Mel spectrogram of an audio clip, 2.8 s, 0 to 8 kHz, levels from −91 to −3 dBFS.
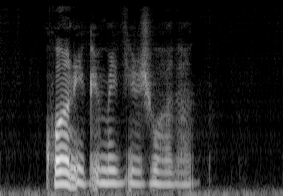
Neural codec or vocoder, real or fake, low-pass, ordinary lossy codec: autoencoder, 22.05 kHz, a latent of 192 numbers a frame, VITS, trained on many speakers; fake; 7.2 kHz; AAC, 48 kbps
